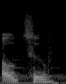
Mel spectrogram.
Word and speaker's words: OTU: It's OTU, pronounced O2.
